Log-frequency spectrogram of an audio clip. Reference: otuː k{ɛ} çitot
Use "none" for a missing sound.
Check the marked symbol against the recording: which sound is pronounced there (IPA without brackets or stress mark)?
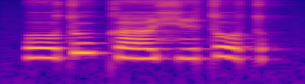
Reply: ɜ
